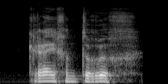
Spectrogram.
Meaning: inflection of terugkrijgen: 1. plural present indicative 2. plural present subjunctive
- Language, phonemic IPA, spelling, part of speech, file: Dutch, /ˈkrɛiɣə(n) t(ə)ˈrʏx/, krijgen terug, verb, Nl-krijgen terug.ogg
